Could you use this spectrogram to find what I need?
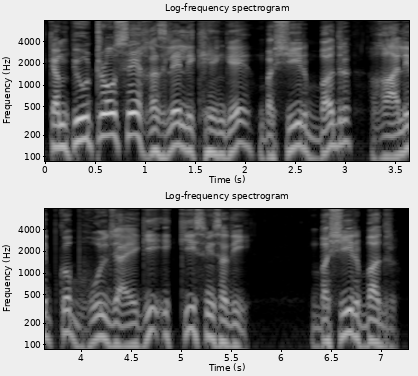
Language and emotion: Urdu, neutral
